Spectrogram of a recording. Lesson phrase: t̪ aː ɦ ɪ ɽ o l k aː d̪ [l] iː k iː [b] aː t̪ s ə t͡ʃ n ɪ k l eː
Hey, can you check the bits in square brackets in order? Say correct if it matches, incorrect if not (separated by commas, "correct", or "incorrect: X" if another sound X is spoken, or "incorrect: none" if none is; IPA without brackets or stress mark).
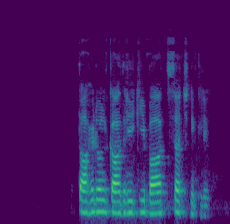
incorrect: ɾ, correct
